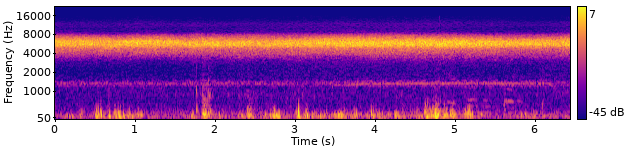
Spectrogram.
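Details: Periodical cicadas of the 2021 Brood X 17-year emergence in the mid-Atlantic region, between Maryland and New York, fill the air with a continuous, high, hissing drone over a fainter steady whine.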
